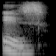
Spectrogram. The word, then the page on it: is: British English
